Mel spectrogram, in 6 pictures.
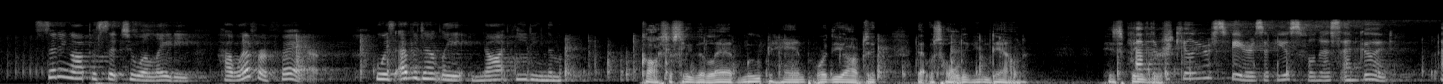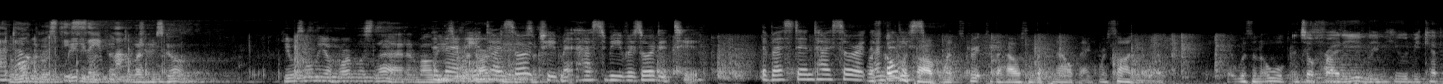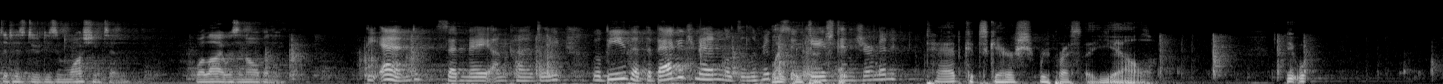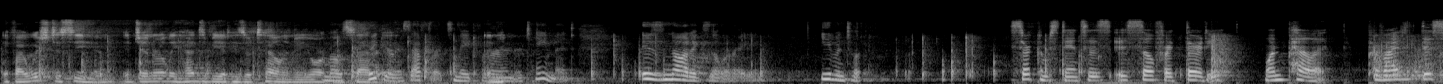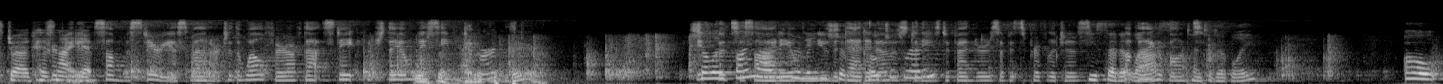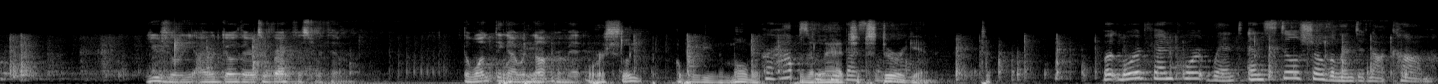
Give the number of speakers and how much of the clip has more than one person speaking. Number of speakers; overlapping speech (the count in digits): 8, about 20%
